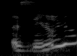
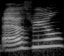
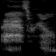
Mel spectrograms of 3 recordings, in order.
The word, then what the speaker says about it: Azriel: Um, the book of Azeriel. I feel like I'm saying it wrong. Azriel. Azreel. That's it.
